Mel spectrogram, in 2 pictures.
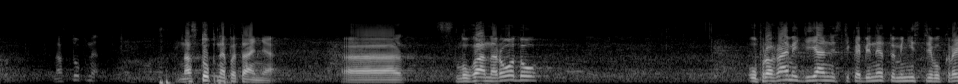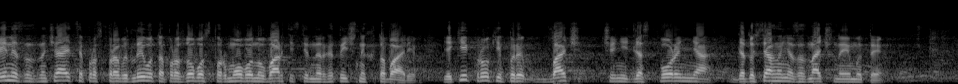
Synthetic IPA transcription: ɐt̪upɛ | nɐst̪upnɛpɪt̪ɑnʲːɐ̰ | slˠʊɣɑnɐɾɔd̪ʊ | upɾɔɦɾɑmʲidʲijalʲnɔsʲtʲikɐbʲinɛt̪ʊmʲinʲist̪ɾʲiwʊkɾɐjinɪzɐznɐt͡ʃɑjet͡sʲːɐpɾɔspɾɐʋed̪lˠɪʋʊt̪ɐpɾɔzɔʋɔsfɔrmɔʋɐnʊʋɑrtʲisʲtʲenerɦe̞t̪ɪt͡ʃnɪxt̪ɔʋɑɾʲḭw | jɐkʲikɾɔkʲɪpeɾebɑ | t͡ʃenʲid̪ʲlʲɐst̪ʋɔɾenʲːɐ | d̪ʲlʲɐd̪ɔsʲaɦne̞nʲːɐzɐznɑt͡ʃenɔjimɪt̪ɪ̰

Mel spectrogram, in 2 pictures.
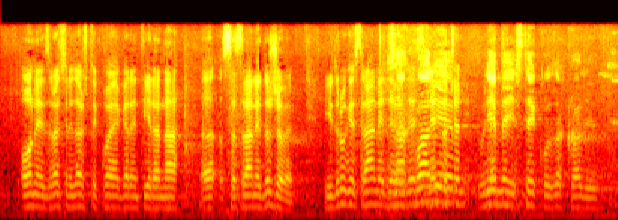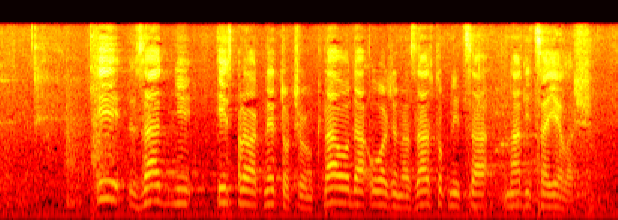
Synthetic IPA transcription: o̞ne̞zdɾafst̪enezaːʃt̪i̥t̪eko̞jaɡaɾant̪iɾanasast̪ɾaːned̪r̩ʒaʋe | izd̪ɾuɡest̪ɾaːned̪ezaexd̪eaʎeujeʋɾjeːmeist̪eklozaxʋaʎujem | izad̪ɲi | ispɾaʋakne̞t̪ot͡ʃenoɡnaːʋod̪aʔuʋaʒenazaːst̪upnit̪sanad̪it̪sajela̰ʃ

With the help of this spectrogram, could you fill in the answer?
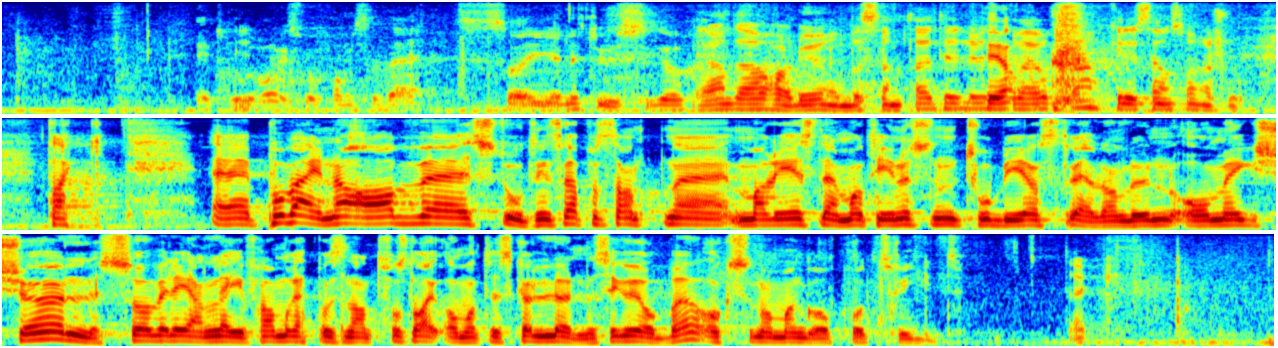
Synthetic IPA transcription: ɛt̪ʰɾuːd̪ɛʋɔsɔlkʰɔmst̪əd̪æːt̪sɔælɪt̪ʰːʉːsɪkəʁd̪æɾhɑɖʉɔmbəst̪ɛmt̪æɪt̪ʰid̪lʋɪʋæɔpkʰɾɪst̪jɑnsɔnəʂt̪ʰɑkː | pʰɔʋæɪnəɑʋst̪uːʁt̪ʰɪŋsʁɛpɾəsəɑnt̪nəmɑʁiːəsd̪ɛmɑʁt̪ʰiːnʉsnt̪ʰʊbiːɑst̪ɾeːʋlɑnlʉnːɔmɛɪɡʂøːlsɔʋɪljæɪjæːnəlɛɡːəfɾɑmʁɛpɾəsən̩t̪ɑnt̪fɔʁʂlɑ̰ːɡɔmɑt̪̚d̪ɛskɑlːœnːəsɛɡɔjɔbːəɔɡsɔnɔɾmɑnɡoːɾpʰɔt̪ʰɾʏɡd̪ʰ

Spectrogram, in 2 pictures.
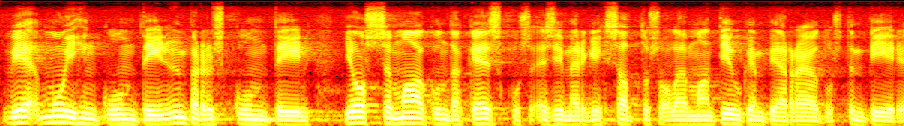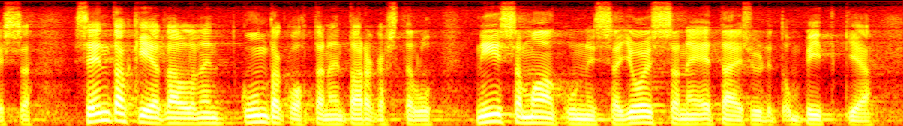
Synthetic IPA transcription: ʋiemuihiŋkunt̪iːnympæryskunt̪iːnjossemɑːkunt̪ɑkeskusḛsimerkikssɑt̪ːuso̰lemɑːnt̪iukempierɑjot̪ust̪empiːrḭsːæ | sent̪ɑkiɑt̪ælːænenkunt̪ɑkoht̪ɑnent̪ɑrkɑst̪elu | niːsːæmɑːkunːisːɑjoisːɑneet̪æisyːdet̪ompit̪kiæ

